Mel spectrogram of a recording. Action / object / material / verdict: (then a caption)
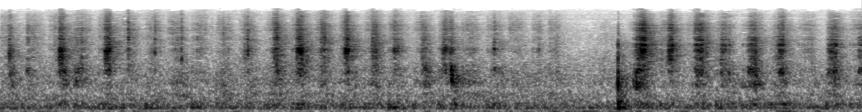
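scrape / scratch-art paper page scraped with a wooden stylus / coated paper / none. A wooden stylus scratches stripes into the zebra and the surrounding ground area on a flat scratch-art card page in a spiral book. Quick, bright, raspy strokes repeat in a steady rhythm, pause briefly just before the three-second mark, then resume with a slightly louder stroke.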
